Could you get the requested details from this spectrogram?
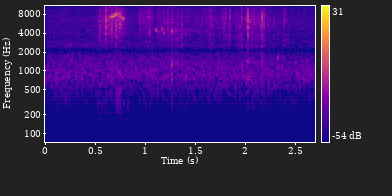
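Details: Bird calling on 14 October 2021 at 16:23: one sharp, very high chirp early on, followed by a short run of soft, quick high notes and scattered faint ticks over a steady background hiss.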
